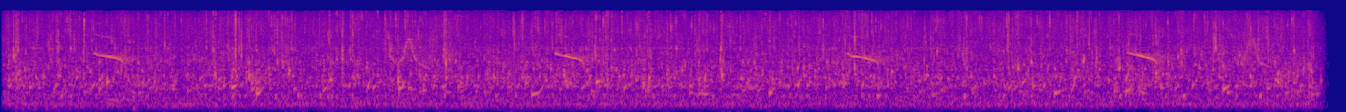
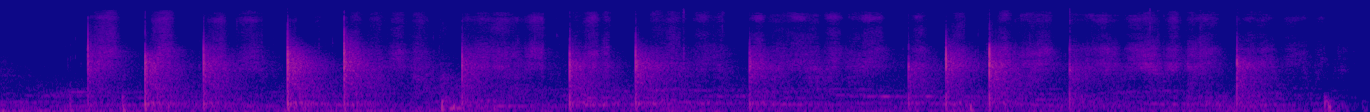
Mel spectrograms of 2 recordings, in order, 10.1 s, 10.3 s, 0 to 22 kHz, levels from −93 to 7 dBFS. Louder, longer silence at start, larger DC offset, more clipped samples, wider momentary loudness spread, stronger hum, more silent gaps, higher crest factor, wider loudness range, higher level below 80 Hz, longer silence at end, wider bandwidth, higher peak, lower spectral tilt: first, -35 LUFS vs -56 LUFS; about the same, 0 s vs 0 s; neither; neither; second, 6 LU vs 12 LU; neither; neither; second, 30 dB vs 38 dB; about the same, 1 LU vs 3 LU; second, -84 dBFS vs -76 dBFS; first, 0.15 s vs 0 s; about the same, 16 kHz vs 16 kHz; first, -8 dBFS vs -22 dBFS; second, 0.5 dB/octave vs -2 dB/octave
